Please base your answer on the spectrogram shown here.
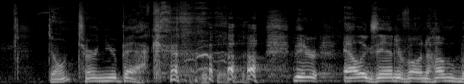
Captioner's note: both laugh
